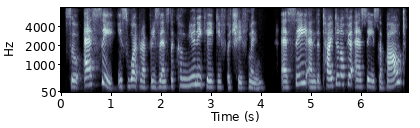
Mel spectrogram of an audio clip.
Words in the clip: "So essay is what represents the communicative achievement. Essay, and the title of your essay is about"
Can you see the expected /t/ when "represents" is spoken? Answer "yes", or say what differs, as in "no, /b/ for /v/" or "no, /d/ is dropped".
yes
